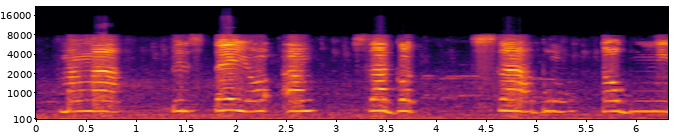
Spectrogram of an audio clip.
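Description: A young child's voice singing a string of short syllables on a nearly level pitch, each held briefly with small gaps between them.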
